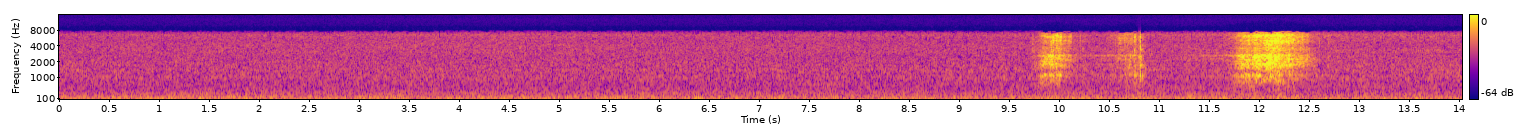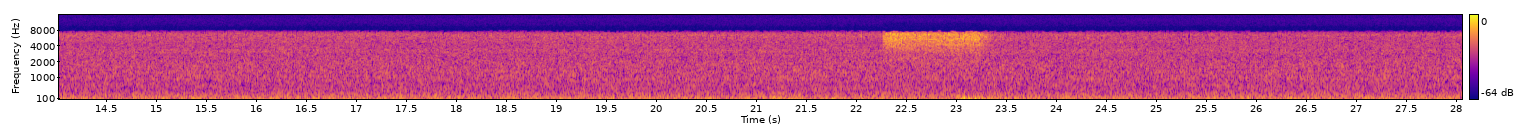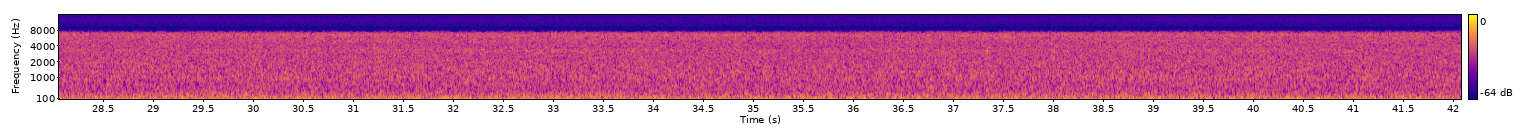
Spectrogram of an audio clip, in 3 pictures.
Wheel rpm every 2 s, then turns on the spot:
0, 0, 0, 0, 0, 20, 10, 0, 0, 0, 0, 0, 0, 0, 0, 0, 0, 0, 0, 0, 0.
none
